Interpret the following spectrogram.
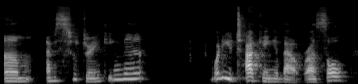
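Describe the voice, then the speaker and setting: A woman's voice: deep voice, very animated, normal speed, fairly bright tone, heavily acted. A woman voicing a young female college freshman, read aloud in a plain voice. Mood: irritated.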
